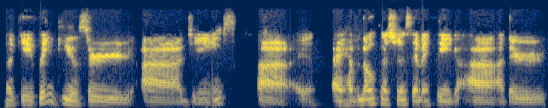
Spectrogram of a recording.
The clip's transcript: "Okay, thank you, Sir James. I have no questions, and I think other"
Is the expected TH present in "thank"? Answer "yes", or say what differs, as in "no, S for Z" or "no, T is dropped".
yes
